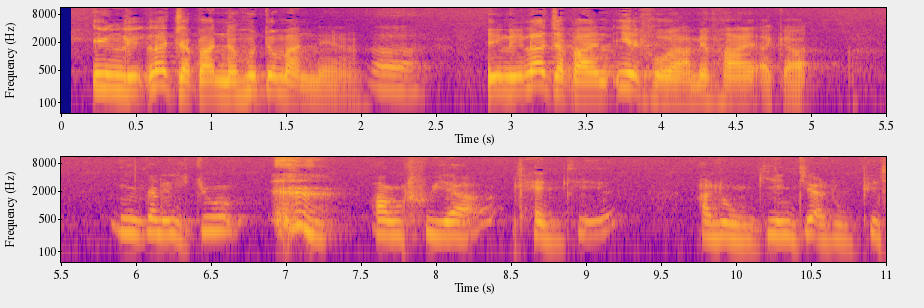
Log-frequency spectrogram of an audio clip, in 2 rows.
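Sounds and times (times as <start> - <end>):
elderly woman speaking: 2.0 - 2.5, 5.8 - 11.0
breathy throat clearing sound: 6.9 - 7.4.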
